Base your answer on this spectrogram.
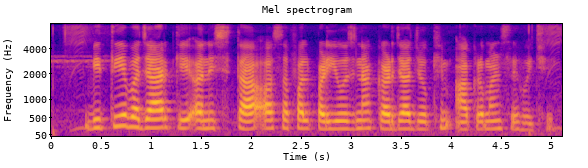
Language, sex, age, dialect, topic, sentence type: Magahi, female, 18-24, Western, agriculture, statement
